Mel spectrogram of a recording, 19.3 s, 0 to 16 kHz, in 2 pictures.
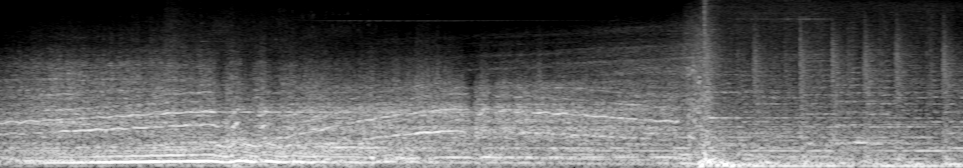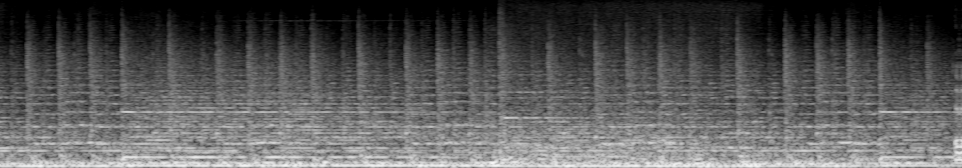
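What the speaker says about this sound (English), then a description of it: "I put the ignition on and the engine is starting, vibration, everything is going up." A Porsche 911 Carrera Cup race car engine whines and revs, then catches with a sharp burst and settles into a loud, close, rapidly pulsing rumble that continues steadily.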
